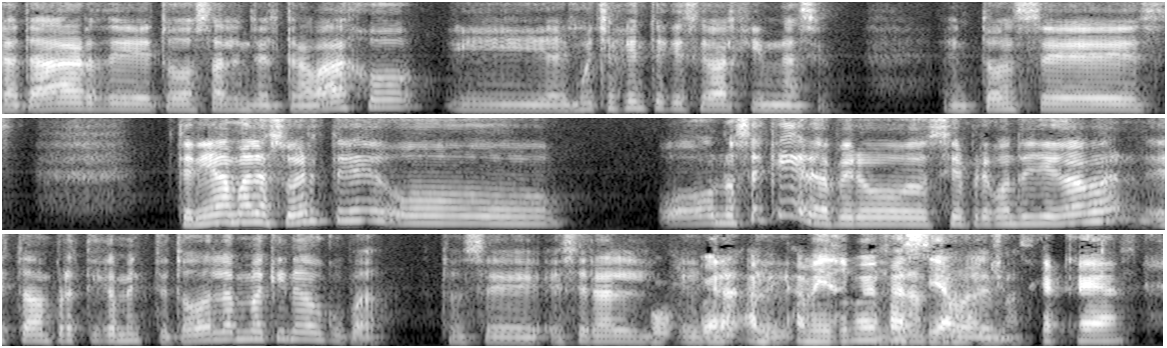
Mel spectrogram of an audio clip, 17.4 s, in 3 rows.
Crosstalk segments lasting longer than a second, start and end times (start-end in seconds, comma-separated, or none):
14.8-16.8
